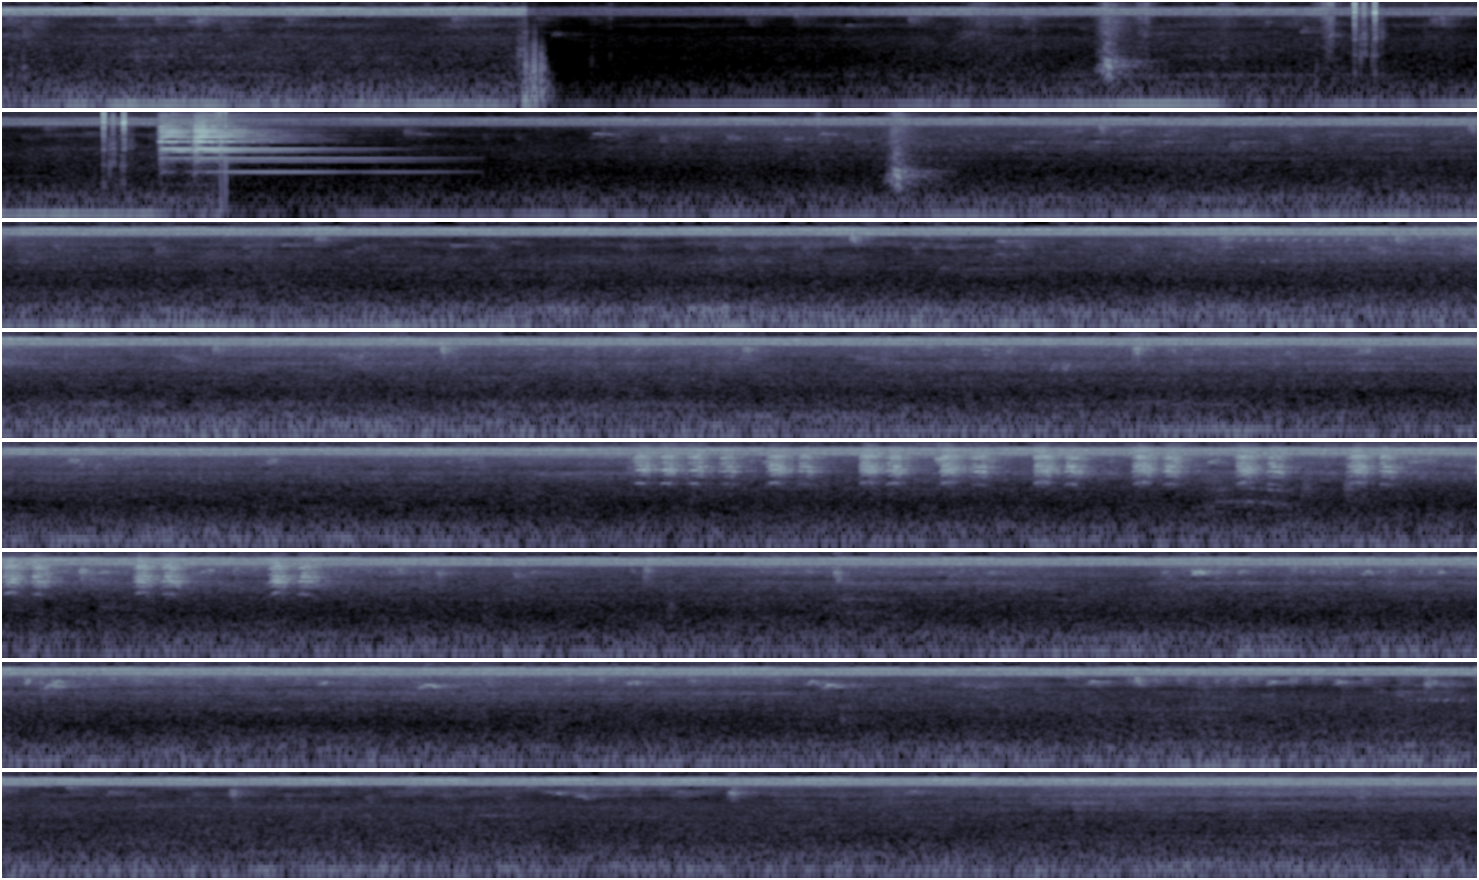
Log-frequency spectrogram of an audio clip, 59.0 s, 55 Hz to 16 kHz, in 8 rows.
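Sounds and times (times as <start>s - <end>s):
high insect drone: 0.0s - 59.0s.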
